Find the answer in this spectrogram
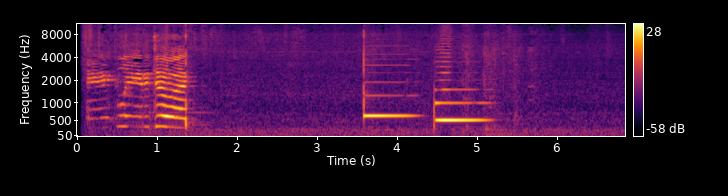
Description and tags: subway PA stand clear of door +beeps NYC, USA
stand, beeps, USA, PA, NYC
